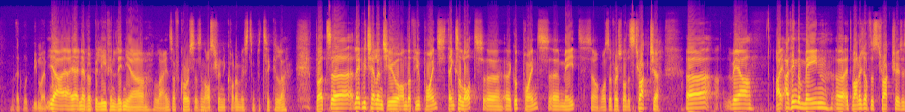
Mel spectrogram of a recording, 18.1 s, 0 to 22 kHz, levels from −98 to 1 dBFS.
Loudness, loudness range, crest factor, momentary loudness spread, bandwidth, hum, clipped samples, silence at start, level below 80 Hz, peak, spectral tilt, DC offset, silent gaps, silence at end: -10 LUFS; 5 LU; 10 dB; 11 LU; 18 kHz; none; 1%; 0.2 s; -42 dBFS; 0 dBFS; -4 dB/octave; 0.6%; none; 0 s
